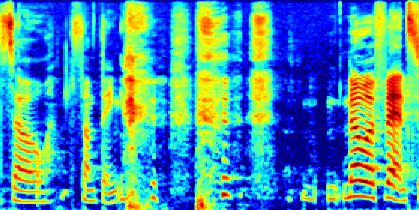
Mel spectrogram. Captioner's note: laughs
